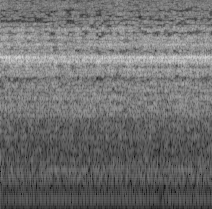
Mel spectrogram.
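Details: Idling car with a loud, steady high-pitched whine from a worn accessory belt pulley bearing; customer complained of the noise, the part was replaced with a new one.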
